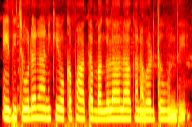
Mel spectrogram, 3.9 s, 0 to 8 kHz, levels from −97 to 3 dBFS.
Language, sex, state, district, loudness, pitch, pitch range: Telugu, female, Telangana, Mahabubabad, -15 LUFS, 215 Hz, 205-225 Hz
